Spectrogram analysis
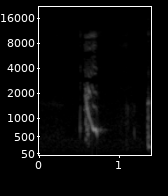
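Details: A newborn's hiccups: a single short, sharp hiccup with a brief squeaky catch of the voice in a quiet room.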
